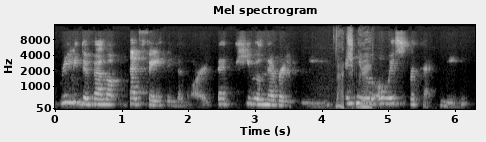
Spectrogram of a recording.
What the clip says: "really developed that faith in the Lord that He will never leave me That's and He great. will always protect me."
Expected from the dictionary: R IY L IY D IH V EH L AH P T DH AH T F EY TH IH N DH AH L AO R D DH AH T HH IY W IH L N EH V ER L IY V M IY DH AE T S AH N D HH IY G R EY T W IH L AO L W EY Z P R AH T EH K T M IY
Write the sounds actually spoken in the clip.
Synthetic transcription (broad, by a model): R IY L IY D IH V EH L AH P DH AH T F EY TH IH N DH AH L AO R D DH AH T HH IY W IH L N EH V ER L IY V M IY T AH N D HH IY W IH L AO L W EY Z P R AH T EH K T M IY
